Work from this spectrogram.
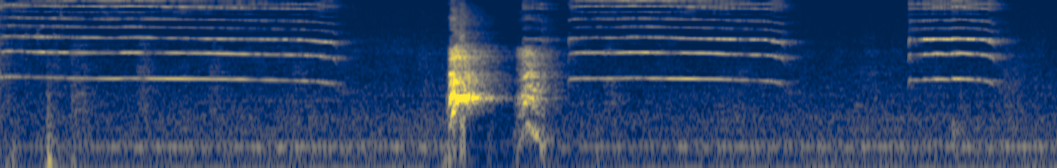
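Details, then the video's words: Puppy named Tessa, described as crazy, whining with long steady high-pitched tones that hold level then dip at the end, broken by two short sharp yips in the middle, over a faint electrical hum. "Tessa The Crazy Puppy"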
